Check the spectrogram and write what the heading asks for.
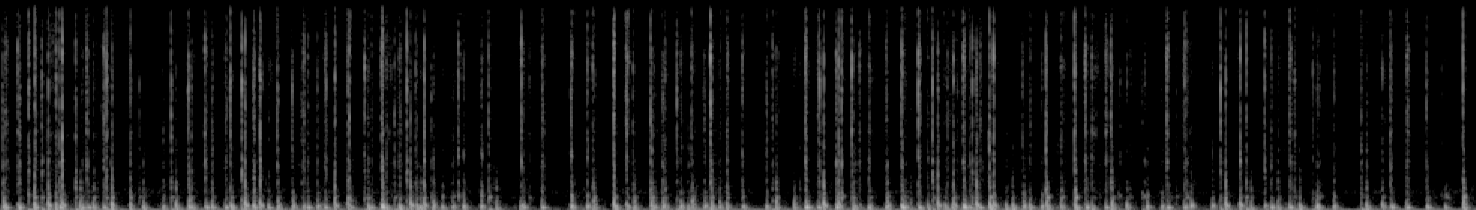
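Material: Plastic.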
